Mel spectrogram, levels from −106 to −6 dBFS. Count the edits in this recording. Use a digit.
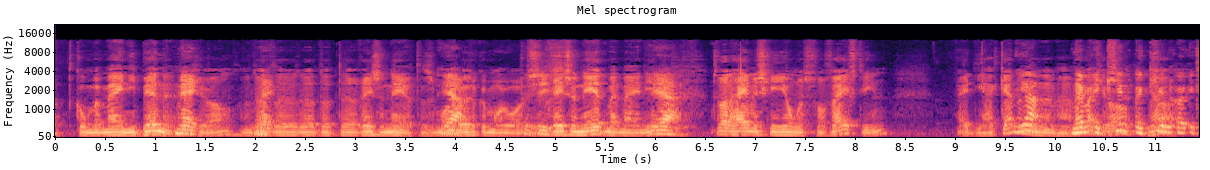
0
